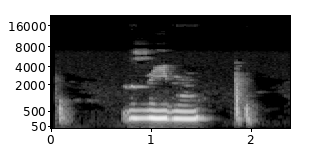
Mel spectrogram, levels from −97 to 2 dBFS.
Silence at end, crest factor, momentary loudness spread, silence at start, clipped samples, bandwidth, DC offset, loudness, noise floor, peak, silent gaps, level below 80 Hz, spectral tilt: 0.4 s; 14 dB; 20 LU; 0.05 s; under 0.1%; 7.2 kHz; under 0.1%; -15 LUFS; -64 dBFS; -2 dBFS; none; -68 dBFS; -5.5 dB/octave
